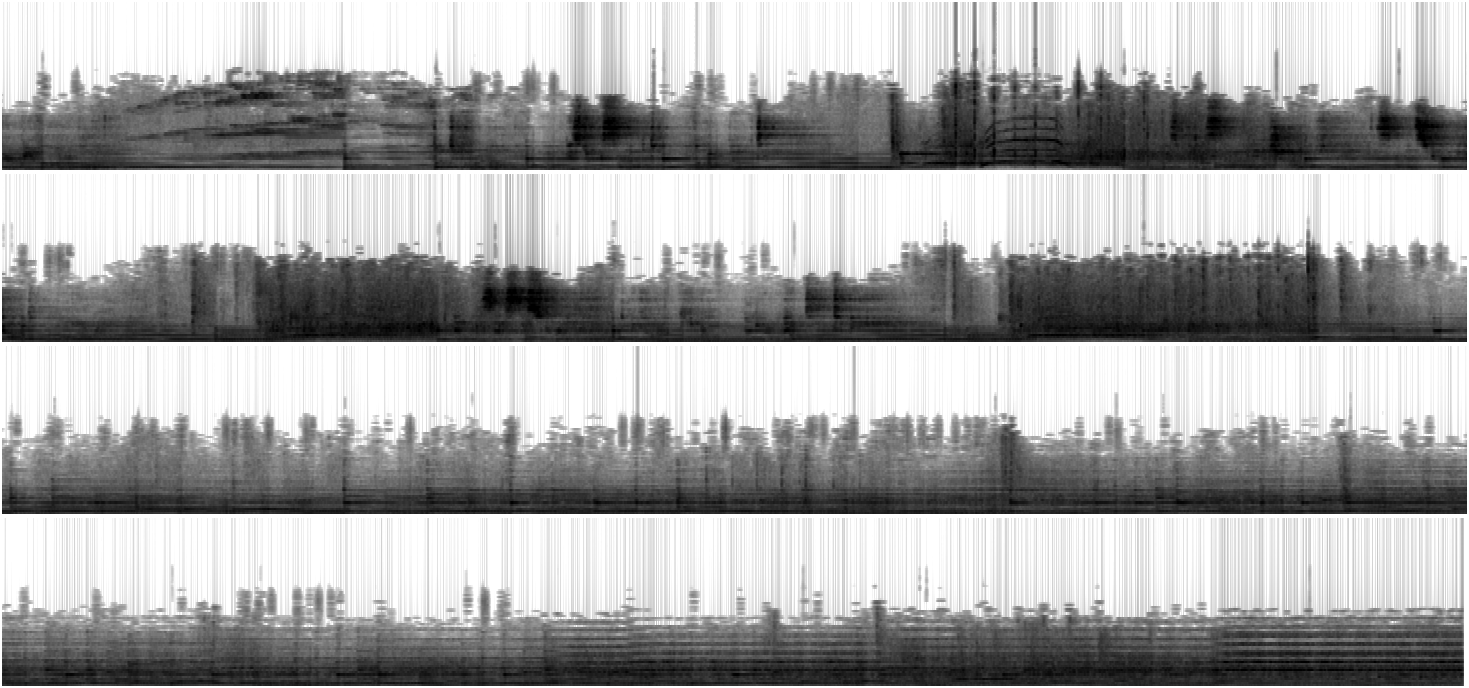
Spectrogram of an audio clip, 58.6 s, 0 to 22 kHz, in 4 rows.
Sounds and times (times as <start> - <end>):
Speech: 0.0 - 1.1, 4.3 - 7.8, 11.6 - 15.8, 19.1 - 23.5
Music: 0.0 - 58.5.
